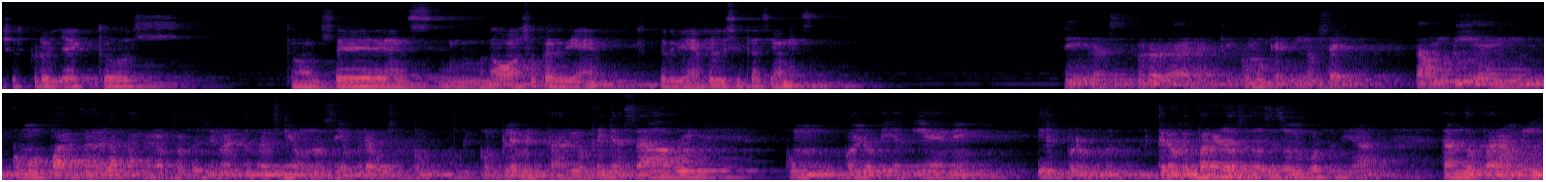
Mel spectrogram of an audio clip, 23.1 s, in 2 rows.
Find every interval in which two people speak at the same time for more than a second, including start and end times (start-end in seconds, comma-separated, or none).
none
